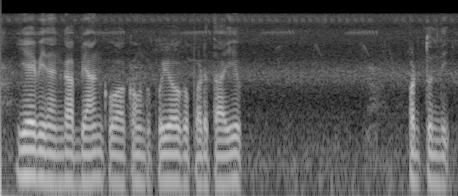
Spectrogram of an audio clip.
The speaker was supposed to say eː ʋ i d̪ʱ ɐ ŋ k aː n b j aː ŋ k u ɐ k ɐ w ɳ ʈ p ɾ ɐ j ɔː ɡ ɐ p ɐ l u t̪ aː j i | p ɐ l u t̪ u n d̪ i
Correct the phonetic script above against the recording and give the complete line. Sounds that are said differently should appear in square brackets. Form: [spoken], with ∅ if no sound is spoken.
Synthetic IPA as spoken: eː ʋ i d̪ʱ ɐ ŋ [ɡ] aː [∅] b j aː ŋ k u ɐ k ɐ w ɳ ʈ p ɾ ɐ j ɔː ɡ ɐ p ɐ [ɽ] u t̪ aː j i | p ɐ [ɽ] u t̪ u n d̪ i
